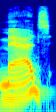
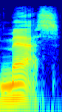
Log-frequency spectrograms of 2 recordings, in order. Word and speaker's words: Mads: It's not Mads. It's Mass. – Mass? – He pronounces it Mass. – Oh, wow. – But he doesn't mind if people say Mads.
